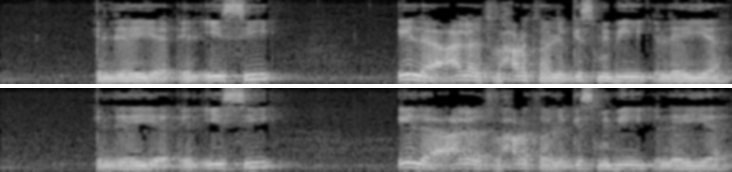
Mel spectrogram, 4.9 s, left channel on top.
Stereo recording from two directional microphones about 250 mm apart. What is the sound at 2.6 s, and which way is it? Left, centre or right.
A man's voice, left.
